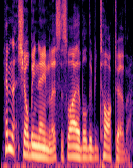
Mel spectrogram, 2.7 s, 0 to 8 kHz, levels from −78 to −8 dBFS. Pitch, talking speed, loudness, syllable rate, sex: 135 Hz, 250 wpm, -15 LUFS, 6.3 syllables/s, male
